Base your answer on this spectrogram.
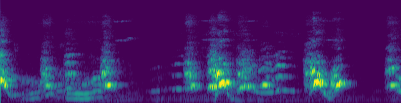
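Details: Dogs making funny sounds: wavering, whining howl-like calls with rising and falling pitch, given in three drawn-out bursts separated by short silences, plus a final brief yelp.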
